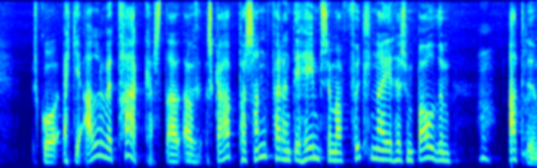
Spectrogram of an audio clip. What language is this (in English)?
Icelandic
